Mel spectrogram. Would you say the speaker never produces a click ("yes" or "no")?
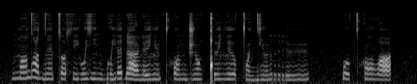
no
